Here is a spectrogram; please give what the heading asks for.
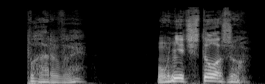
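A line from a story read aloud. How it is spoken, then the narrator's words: Hissed. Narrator (Russian): прошипел Мора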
